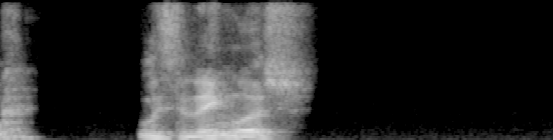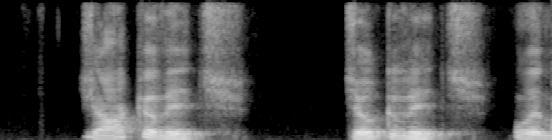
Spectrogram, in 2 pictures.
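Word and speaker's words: Djokovic: ready no no no keep going keep going jokovic um DJ o c k v i so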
